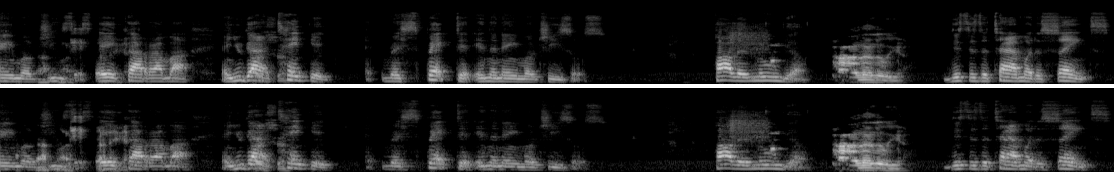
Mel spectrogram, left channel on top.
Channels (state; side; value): normal; both; correlation 0.70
